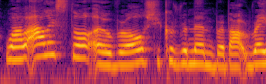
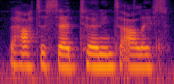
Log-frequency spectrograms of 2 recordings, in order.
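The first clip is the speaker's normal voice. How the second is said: plain reading voice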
